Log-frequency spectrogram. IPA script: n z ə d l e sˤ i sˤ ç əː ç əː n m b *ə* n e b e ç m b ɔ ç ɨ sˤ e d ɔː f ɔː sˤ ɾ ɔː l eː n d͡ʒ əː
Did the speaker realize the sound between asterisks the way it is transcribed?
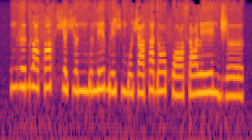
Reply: yes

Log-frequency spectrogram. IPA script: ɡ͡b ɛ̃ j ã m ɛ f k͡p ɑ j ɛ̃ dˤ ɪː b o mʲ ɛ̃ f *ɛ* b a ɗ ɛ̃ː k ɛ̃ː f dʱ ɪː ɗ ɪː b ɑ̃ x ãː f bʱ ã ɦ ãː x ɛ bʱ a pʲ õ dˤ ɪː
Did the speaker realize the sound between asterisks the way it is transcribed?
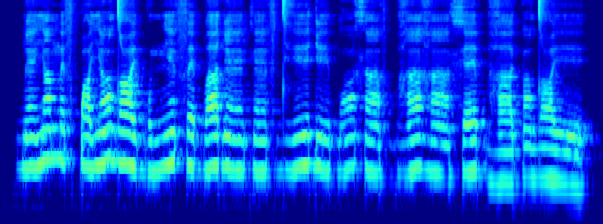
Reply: yes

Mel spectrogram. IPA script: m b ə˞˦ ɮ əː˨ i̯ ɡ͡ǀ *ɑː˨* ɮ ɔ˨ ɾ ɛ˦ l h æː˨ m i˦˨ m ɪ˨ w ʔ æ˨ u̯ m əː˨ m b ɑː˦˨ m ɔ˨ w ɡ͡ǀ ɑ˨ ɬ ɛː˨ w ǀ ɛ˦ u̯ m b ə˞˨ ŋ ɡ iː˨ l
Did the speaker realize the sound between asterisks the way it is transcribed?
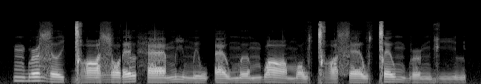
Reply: yes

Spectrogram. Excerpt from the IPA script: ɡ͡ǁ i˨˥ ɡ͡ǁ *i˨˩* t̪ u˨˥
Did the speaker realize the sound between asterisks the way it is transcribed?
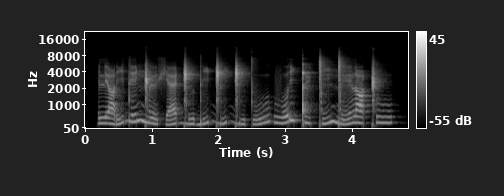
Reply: yes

